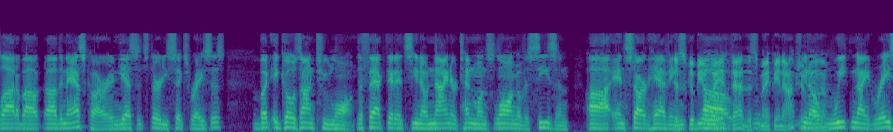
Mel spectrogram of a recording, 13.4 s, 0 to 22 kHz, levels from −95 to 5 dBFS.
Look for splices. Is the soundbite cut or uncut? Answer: cut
